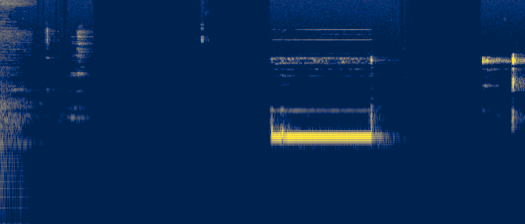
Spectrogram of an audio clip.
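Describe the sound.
Telephone tone after a dropped call: a steady, pure electronic tone holding for about a second, then short beeps at the end, faint and with little else around it.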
